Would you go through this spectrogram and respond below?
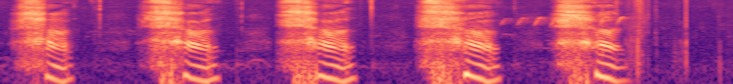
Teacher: হলকের মধ্যখান মানে গলার মধ্যখান থেকে উচ্চারণ হবে। হা হা হা হা হা। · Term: হা হরফ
